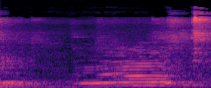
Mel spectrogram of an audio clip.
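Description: Sahiwal bull mooing: one call of about a second, starting a little under a second in.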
